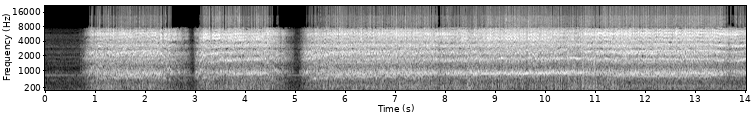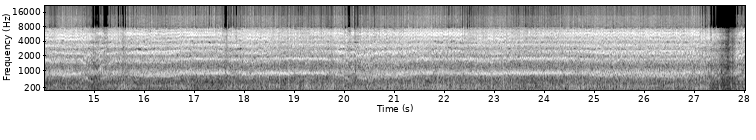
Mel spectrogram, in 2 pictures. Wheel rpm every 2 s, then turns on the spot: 50, 110, 140, 210, 220, 220, 210, 170, 220, 220, 200, 220, 220, 150.
none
